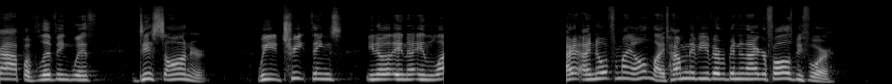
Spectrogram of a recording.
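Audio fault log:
4.44–5.66 s, audio dropout to silence: the speech cuts out for about 1.23 s into silence, no room tone, likely a lost input link.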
